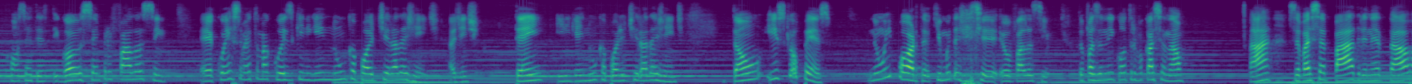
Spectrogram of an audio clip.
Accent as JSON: {"language": "Portuguese", "region": "Espírito Santo", "country": "Brazil", "said": "eu sou do Espírito Santo"}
